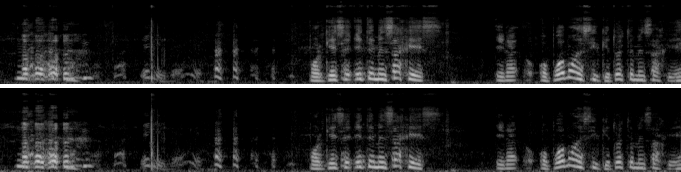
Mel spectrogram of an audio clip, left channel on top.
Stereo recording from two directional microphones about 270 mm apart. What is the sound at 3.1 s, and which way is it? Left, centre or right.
Speech, left.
